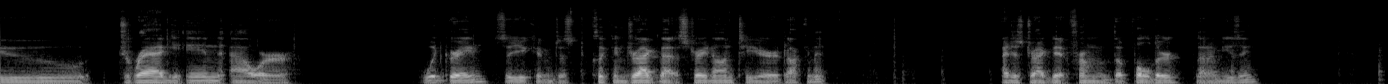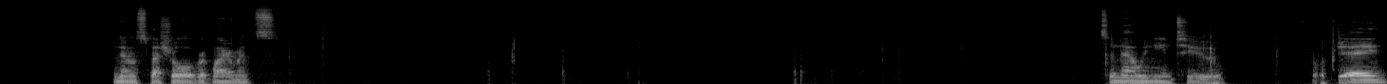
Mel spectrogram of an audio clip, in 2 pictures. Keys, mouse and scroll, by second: 4.4-8.5 drag, 13.0 scroll up 1, 15.2 click, 21.6 right click, 24.8 click, 27.1 j.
